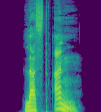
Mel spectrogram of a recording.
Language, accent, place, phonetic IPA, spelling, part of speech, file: German, Germany, Berlin, [ˌlast ˈan], lasst an, verb, De-lasst an.ogg
- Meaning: inflection of anlassen: 1. second-person plural present 2. plural imperative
